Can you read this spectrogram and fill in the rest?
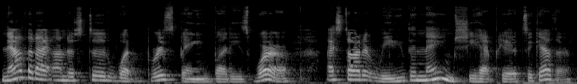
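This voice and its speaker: Low-voiced, animated woman reading a story. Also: moderate pace. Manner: expressive storytelling. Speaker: reading coach or teacher reading aloud. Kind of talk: expressive children's story read-aloud.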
